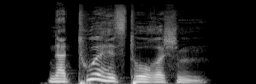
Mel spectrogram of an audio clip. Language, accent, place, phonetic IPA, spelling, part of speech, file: German, Germany, Berlin, [naˈtuːɐ̯hɪsˌtoːʁɪʃm̩], naturhistorischem, adjective, De-naturhistorischem.ogg
- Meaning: strong dative masculine/neuter singular of naturhistorisch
